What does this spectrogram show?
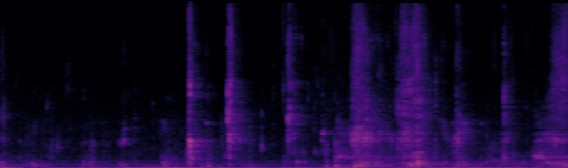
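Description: Close-up mouth sounds of a person chewing and biting abalone: irregular wet smacks and soft crunches.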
